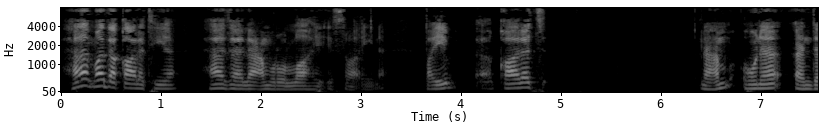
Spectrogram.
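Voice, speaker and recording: A middle-aged male scholar teaching grammar at an ordinary pitch. He explains each point patiently, often pausing to ask if the students understand. He reads quoted verses aloud slowly. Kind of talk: classical Arabic grammar lesson.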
